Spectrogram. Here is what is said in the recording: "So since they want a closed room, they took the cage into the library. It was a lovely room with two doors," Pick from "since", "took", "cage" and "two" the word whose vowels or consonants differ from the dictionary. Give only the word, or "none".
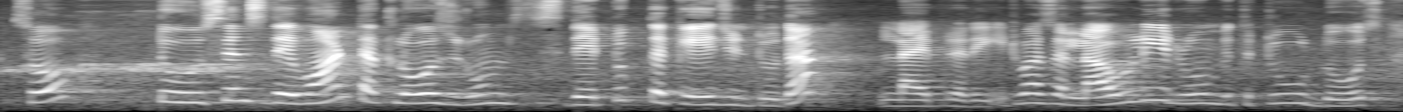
none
